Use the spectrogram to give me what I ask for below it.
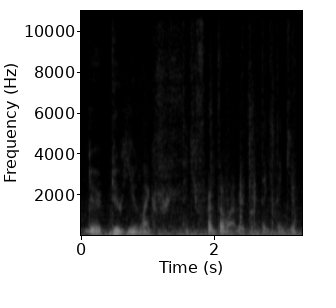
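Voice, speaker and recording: A man hosting an ASMR livestream in a soft, whispery voice, hushed and unhurried, close to the listener. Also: low voice, heavy background noise. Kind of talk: ASMR, casual chat to live viewers.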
